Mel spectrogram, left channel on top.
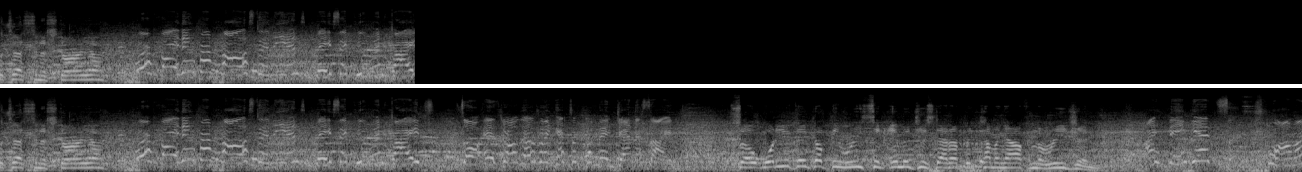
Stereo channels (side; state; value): left; drops out; at 4.2 s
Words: in Astoria? We're fighting for Palestinians' basic human rights, so Israel doesn't get to commit genocide. So what do you think of the recent images that have been coming out from the region? I think it's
